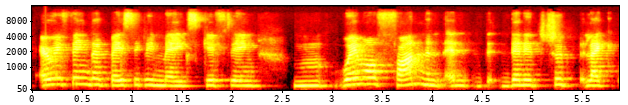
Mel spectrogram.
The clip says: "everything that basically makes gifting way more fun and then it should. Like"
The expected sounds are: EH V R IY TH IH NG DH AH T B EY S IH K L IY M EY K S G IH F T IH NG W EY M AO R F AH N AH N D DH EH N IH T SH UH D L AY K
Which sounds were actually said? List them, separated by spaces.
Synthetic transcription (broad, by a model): EH V R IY TH IH NG DH AH T B EY S IH K L IY M EY K S G IH F T IH NG W EY M AO R F AH N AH N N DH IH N IH T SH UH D L AY K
